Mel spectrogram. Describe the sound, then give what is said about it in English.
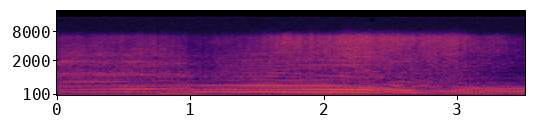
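A car engine drones loudly and steadily, then revs up, its pitch climbing and the roar swelling for a moment before easing slightly. No one speaks. “Listen to the car. Does this thing move?”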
